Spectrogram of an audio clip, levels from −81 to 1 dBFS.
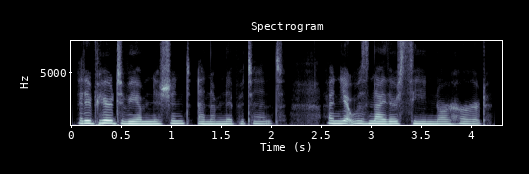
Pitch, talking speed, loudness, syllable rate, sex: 210 Hz, 195 wpm, -18 LUFS, 6.0 syllables/s, female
